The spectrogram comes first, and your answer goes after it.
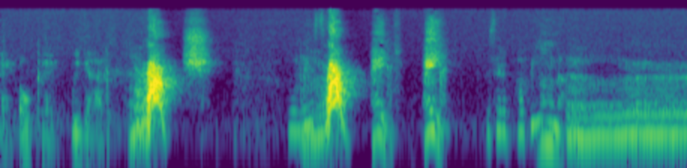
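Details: Six-month-old Yorkshire Terrier indoors, barking and growling at a bobble-head dog frozen on a TV screen: two sharp, loud barks about two seconds apart, softer grunting yips between, then a steady low rumbling growl at the end.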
